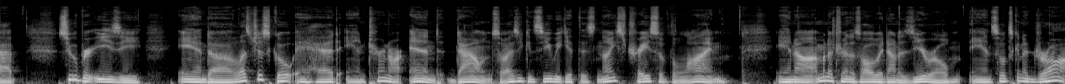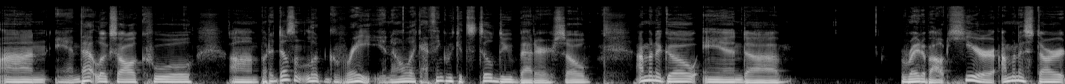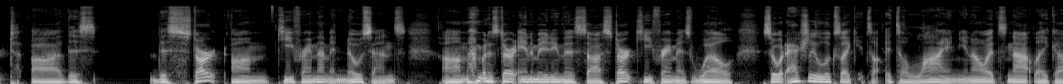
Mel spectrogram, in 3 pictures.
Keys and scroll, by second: 9.3 space, 12.8 space, 29.6 space.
